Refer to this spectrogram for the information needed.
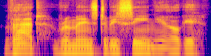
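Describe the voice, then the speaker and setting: Suave, deadpan male secret agent played by a man. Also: medium pitch, normal speed, dry recording, studio quality, natural voice. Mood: cool, wry. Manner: cool, deadpan quips. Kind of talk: video game voice acting.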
